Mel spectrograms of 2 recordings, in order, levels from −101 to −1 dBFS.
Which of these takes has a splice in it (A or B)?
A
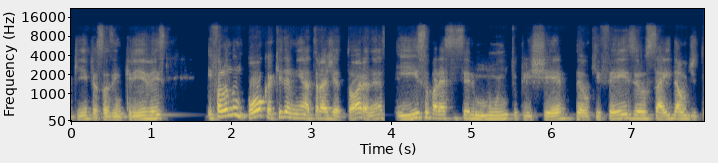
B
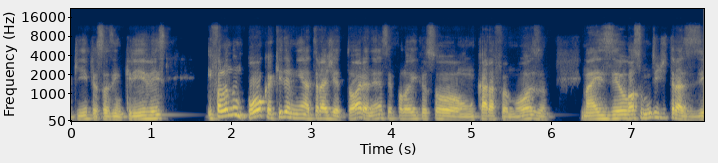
A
